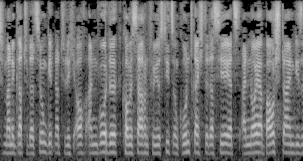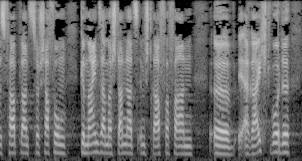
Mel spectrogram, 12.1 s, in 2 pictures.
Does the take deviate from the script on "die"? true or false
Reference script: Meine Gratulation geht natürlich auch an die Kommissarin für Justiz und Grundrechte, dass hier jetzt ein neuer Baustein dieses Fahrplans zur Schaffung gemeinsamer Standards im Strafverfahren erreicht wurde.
true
